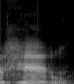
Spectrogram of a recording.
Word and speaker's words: 好: มา รวม กัน แล้ว อ่าน ว่า ห่าว ห่าว แปล ว่า ดี คน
